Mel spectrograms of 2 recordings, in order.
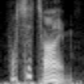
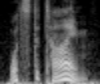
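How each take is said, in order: Both takes have the same delivery.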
